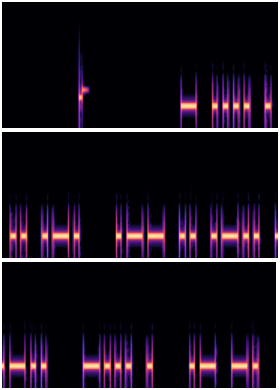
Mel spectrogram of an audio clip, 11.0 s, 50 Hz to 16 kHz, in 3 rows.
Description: Morse code, heard as a keyed tone, about 17 wpm, 700 Hz. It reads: THEIR WILL BE AN
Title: Sentences from Top 1500 Words 17wpm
